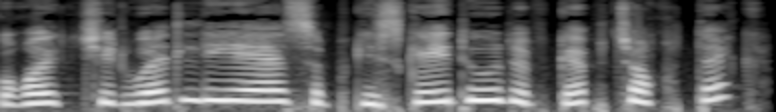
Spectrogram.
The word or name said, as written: goqwei ugjit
